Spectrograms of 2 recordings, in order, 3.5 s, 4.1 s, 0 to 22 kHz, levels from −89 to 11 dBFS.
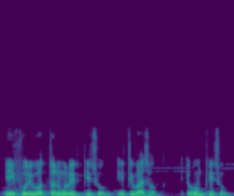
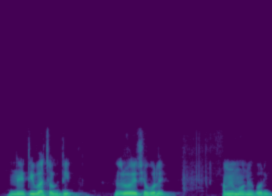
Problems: constant background noise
